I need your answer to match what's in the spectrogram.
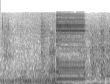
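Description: A loud, harsh game show buzzer blares once for about half a second as a contestant buzzes in, a flat electronic drone cutting in between stretches of a voice speaking.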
